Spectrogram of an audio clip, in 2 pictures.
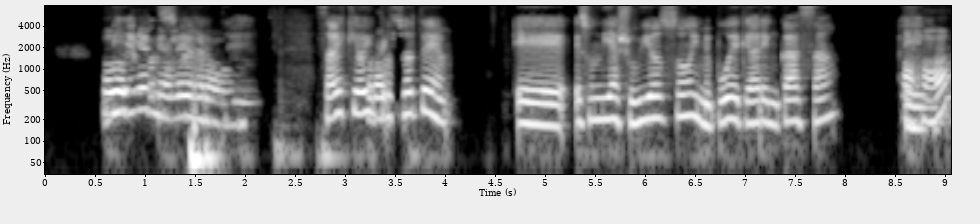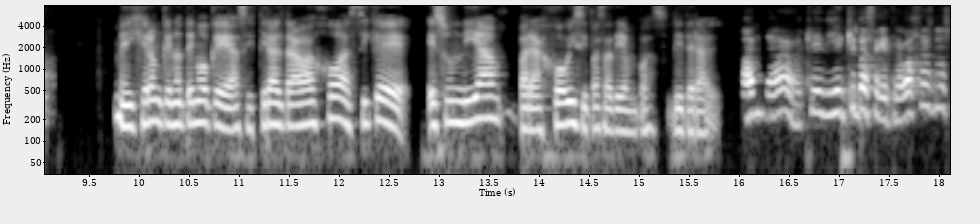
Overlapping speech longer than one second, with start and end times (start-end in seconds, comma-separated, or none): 0.6-2.0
